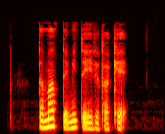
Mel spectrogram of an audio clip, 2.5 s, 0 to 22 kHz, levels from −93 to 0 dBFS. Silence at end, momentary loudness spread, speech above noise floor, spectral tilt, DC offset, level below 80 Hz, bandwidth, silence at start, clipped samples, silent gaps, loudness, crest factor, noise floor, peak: 0.6 s; 9 LU; 49 dB; -5 dB/octave; under 0.1%; -76 dBFS; 11.5 kHz; 0.6 s; under 0.1%; none; -25 LUFS; 18 dB; -73 dBFS; -8 dBFS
